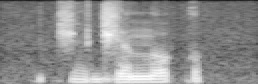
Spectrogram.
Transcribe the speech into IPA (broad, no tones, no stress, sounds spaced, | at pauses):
t͡ʃ a̤ d͡ʒ ɐ n ɔ k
